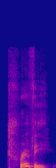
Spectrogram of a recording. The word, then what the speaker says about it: Trivy: One of the most notable projects that come out of that is Trivy, if I'm pronouncing that correctly. Yeah, that's correct.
